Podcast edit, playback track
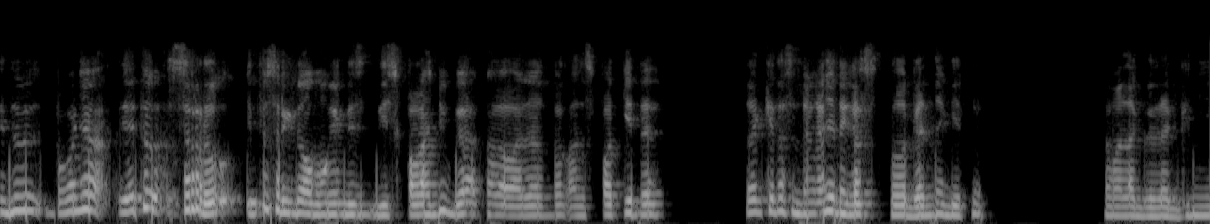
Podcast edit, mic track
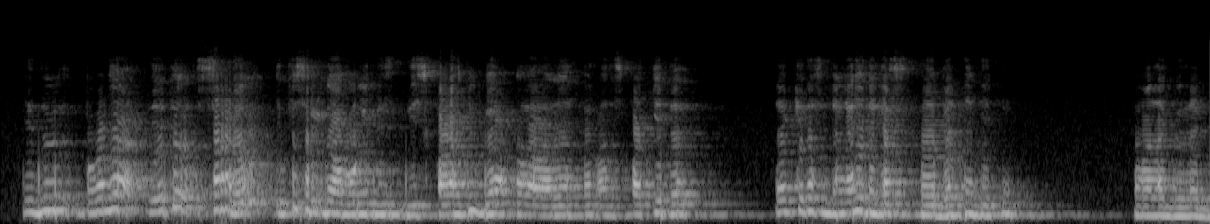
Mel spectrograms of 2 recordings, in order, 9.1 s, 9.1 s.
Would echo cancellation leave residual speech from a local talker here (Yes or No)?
No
